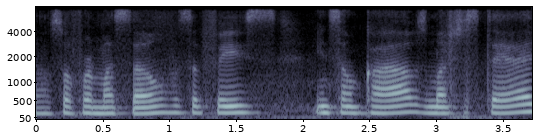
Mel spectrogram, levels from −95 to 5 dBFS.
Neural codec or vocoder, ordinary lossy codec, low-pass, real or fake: codec, 16 kHz in and 24 kHz out, 0.9 kbps, LongCat-Audio-Codec, fine tuned four codebook decoder; none; 7.2 kHz; fake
